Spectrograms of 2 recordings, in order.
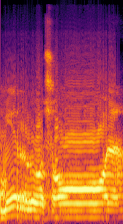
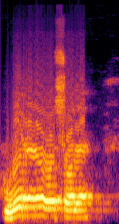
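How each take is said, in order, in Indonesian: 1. Vokal tengahnya dibaca panjang. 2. Vokal tengahnya dibaca pendek. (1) "nggak boleh" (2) "dibacanya pendek ya Pak"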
